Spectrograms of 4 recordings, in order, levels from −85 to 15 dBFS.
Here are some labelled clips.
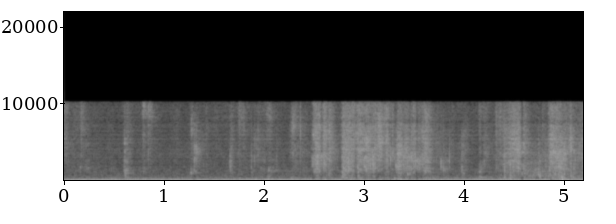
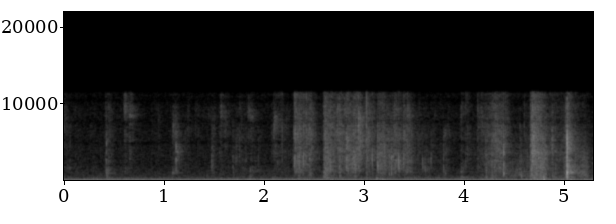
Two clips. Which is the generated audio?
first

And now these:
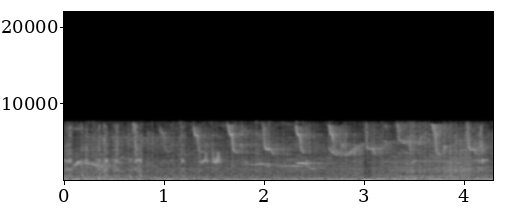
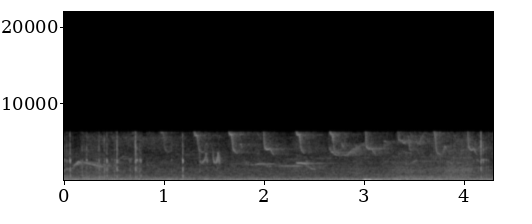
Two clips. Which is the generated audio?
first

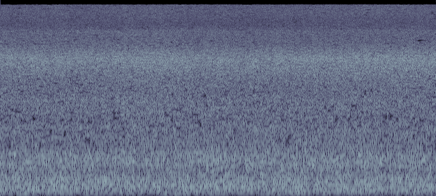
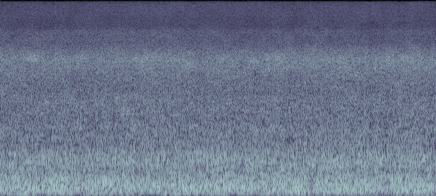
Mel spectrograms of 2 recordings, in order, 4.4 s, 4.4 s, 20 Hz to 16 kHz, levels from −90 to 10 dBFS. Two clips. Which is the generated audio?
second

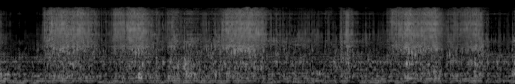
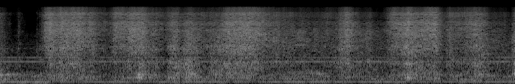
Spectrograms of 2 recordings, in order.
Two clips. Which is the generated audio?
first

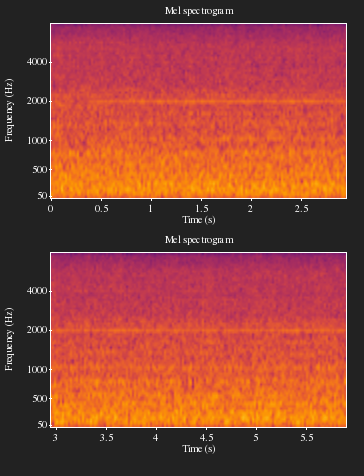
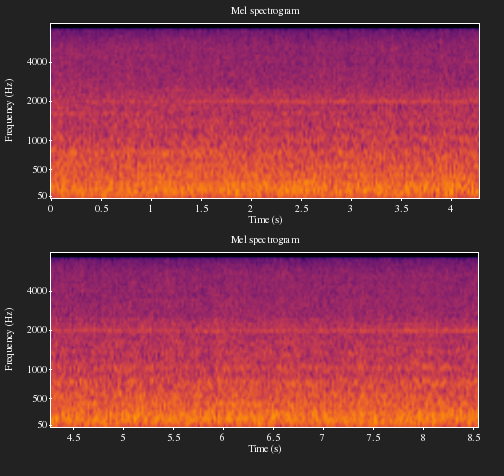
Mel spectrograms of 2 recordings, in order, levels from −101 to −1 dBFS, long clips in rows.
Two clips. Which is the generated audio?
second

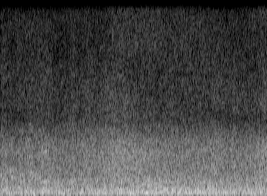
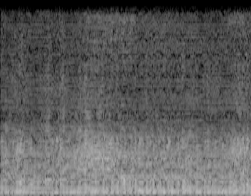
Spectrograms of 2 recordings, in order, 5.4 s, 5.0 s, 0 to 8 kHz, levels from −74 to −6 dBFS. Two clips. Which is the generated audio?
second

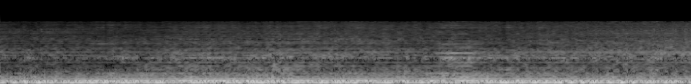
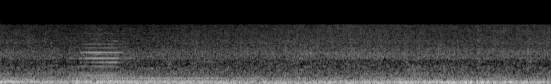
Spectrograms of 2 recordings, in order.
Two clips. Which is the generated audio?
first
